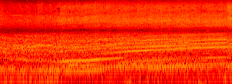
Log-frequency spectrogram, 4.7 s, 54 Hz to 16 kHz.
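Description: Race car engine in the 2005 racing game rFactor, a loud continuous close drone that rises in pitch as it revs, with gear changes marked by shifts in the engine note.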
